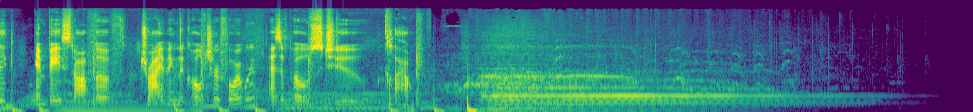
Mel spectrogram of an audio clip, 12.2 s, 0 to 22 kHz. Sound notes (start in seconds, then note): 5.4 people cheering; 5.5 smooth music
